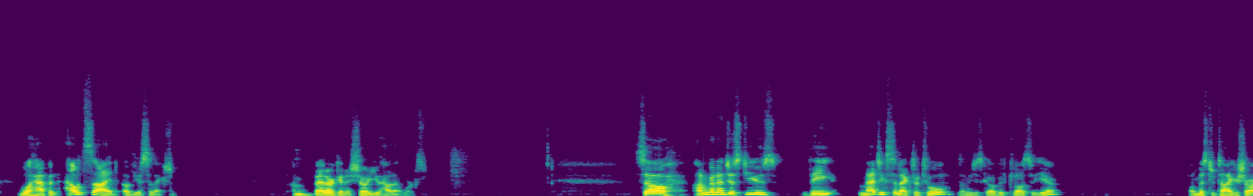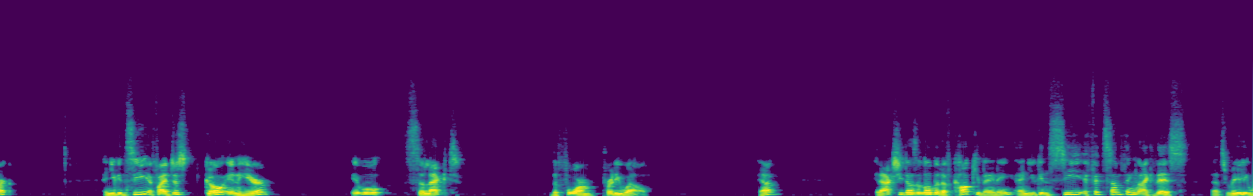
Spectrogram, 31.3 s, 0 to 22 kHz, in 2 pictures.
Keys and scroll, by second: 4.7 super+Tab, 9.4 w, 11.5 alt+w.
